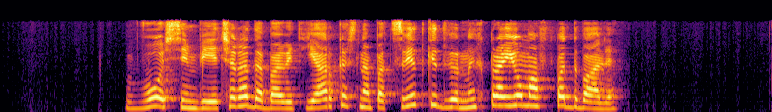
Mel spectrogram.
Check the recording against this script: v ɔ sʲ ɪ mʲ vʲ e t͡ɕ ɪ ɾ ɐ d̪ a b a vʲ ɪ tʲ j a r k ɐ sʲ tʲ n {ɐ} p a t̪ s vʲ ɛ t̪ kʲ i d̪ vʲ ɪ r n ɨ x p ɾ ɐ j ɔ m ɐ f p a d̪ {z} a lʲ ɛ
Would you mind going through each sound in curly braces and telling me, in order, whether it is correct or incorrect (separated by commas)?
correct, incorrect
